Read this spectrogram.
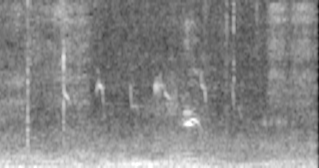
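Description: A football thuds as it is kicked on grass.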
